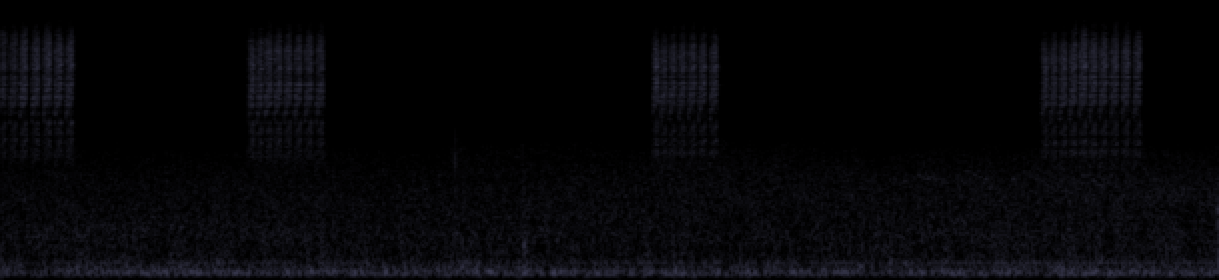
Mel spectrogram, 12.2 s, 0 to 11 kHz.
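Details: Nearby Japanese tit, 8 December 2025, giving the harsh "ji-ji-ji-ji" call said to mean "gather": four rasping buzzy bursts, each under a second, spaced several seconds apart over constant broadband background noise.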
